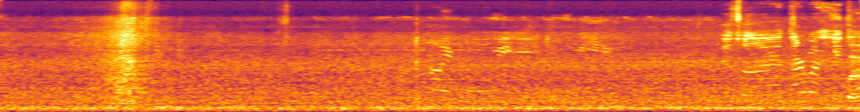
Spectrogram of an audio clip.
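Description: Steady low road-and-engine drone inside a moving car's cabin. About a second in there is a brief rushing swell as an oncoming truck passes in the other lane.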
